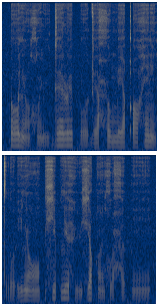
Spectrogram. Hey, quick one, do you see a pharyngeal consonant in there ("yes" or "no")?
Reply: yes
